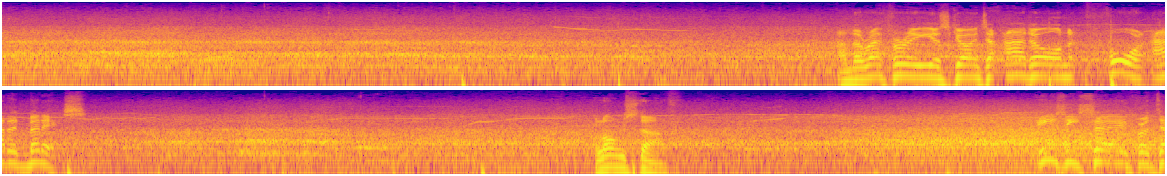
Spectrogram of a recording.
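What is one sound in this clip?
A large stadium crowd murmurs and roars steadily, swelling toward the end.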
